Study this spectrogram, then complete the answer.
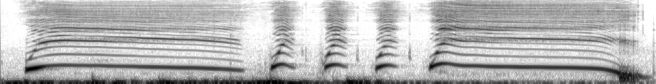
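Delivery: tiny high-pitched squeal; squeaky wee. Retold or imitated. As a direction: squeal like the little pig in the ad. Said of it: "that old Geico commercial".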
